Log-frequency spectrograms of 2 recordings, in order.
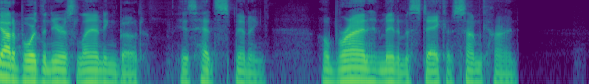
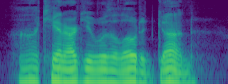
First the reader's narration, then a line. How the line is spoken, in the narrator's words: Rip said wearily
